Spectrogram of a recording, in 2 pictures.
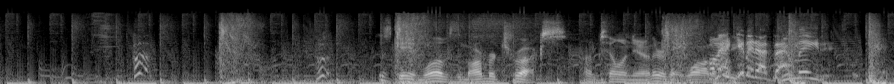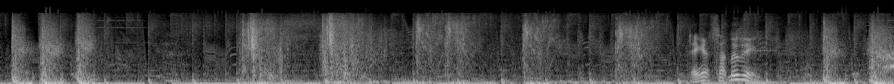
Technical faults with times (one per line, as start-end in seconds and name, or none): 0.00-17.88 resampler restarted on every block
